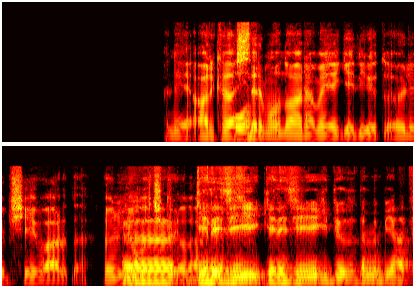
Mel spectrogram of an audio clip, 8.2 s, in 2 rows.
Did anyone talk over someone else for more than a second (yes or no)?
yes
